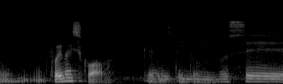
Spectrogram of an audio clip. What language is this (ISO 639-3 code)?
por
